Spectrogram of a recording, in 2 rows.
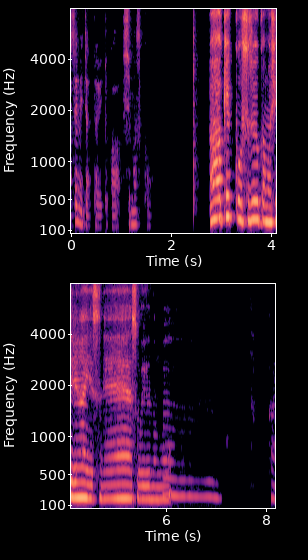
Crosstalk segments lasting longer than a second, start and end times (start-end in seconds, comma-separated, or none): none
